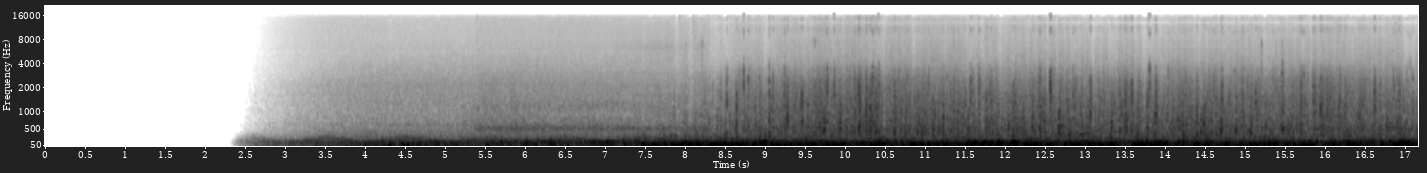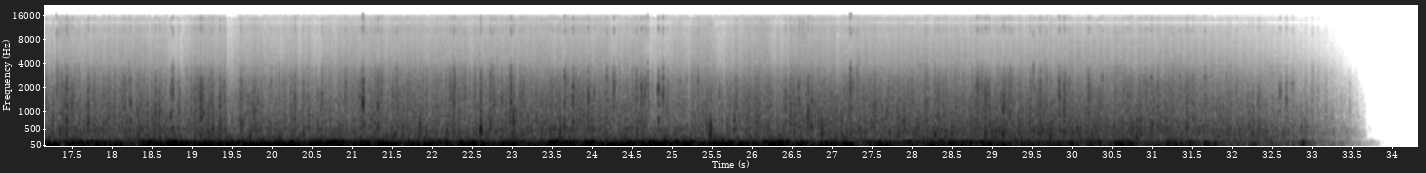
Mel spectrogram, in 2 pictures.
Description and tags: Tried to create an earthquake-sound with sounds I have recorded with my Zoom H5
Erdbeben, low-frequency, rumble, earthquake, earth, terremto, vibration, low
